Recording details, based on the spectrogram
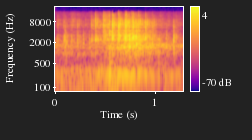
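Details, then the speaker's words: Ikea cellular blind in a bus conversion, quick light tinny rattle over road hum while driving: loose spring in the headrail; fixed by wrapping the spring in paper towel. "that rattles around and makes a ton of noise."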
